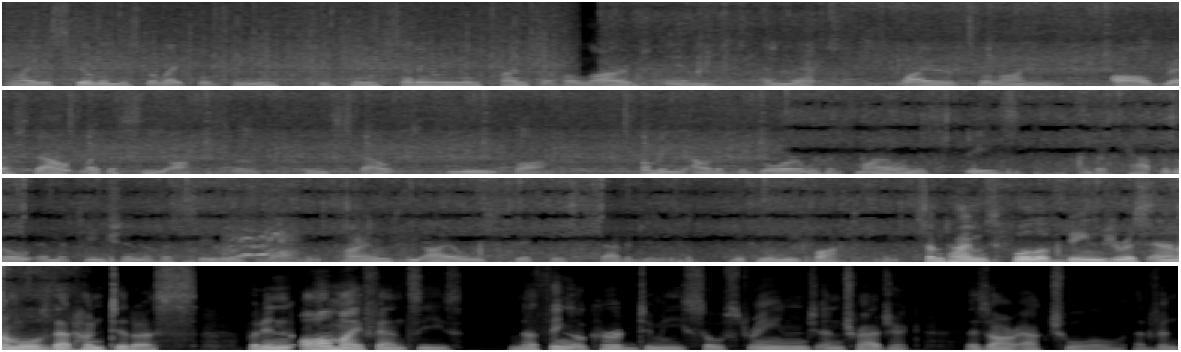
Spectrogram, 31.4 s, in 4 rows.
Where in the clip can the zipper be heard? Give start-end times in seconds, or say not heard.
17.1-18.6.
